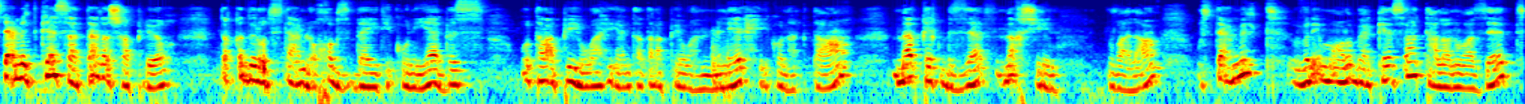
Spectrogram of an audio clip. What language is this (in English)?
Arabic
